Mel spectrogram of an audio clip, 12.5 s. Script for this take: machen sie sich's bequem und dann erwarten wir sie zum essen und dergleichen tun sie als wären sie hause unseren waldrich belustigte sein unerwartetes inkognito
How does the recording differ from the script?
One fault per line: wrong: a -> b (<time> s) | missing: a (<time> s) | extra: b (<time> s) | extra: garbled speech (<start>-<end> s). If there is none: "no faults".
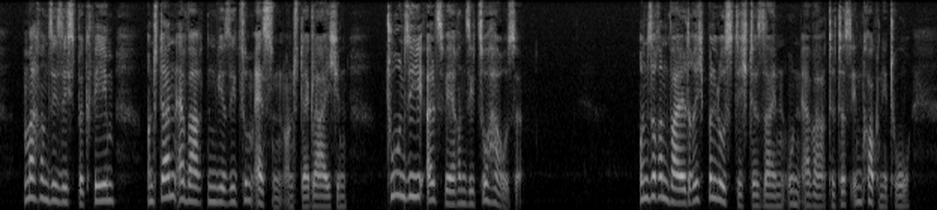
extra: zu (6.3 s)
